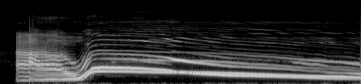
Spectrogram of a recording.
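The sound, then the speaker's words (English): A person imitates a werewolf howl: a single sustained vocal wail that starts low and rough, swoops sharply upward, then slowly glides down in pitch as it fades, loud and alone. “That was like a special werewolf howl.”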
